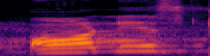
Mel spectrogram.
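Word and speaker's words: honest: আমি করতে পারি এ, কিন্তু এইচ ও এন ই এস টি, এইচের উচ্চারণটা এখানে হয় না, এখানে অনেস্ট উচ্চারণ হয়।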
